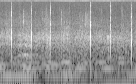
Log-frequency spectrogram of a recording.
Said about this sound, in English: Let's give the Lord some hand claps, huh?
